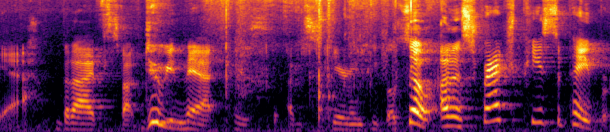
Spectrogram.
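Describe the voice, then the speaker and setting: A woman talks loudly and animatedly at a moderate pace, her fairly high voice swinging very widely in pitch, with audible room echo and noticeable background noise. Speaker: college writing instructor. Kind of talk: classroom lecture. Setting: classroom with students.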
